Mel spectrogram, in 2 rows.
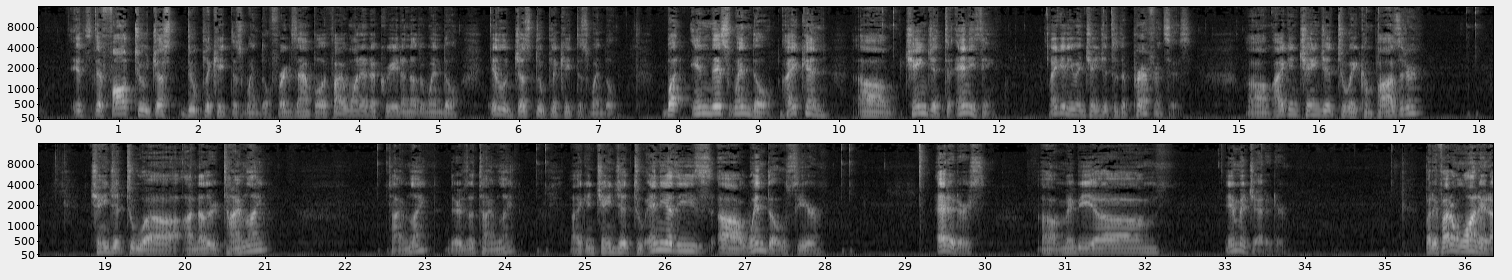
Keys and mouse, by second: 4.7 click, 10.6-13.4 drag, 15.3-16.8 drag, 18.0 click, 20.0-22.6 drag, 24.5-27.0 drag, 28.2-33.6 drag.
